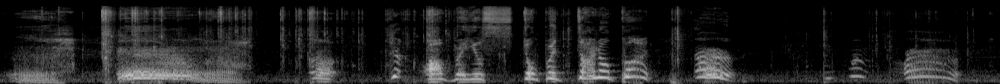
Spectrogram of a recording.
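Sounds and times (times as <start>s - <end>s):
person voicing dinosaur roar: 0.1s - 2.5s, 7.0s - 7.4s, 8.6s - 9.6s.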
